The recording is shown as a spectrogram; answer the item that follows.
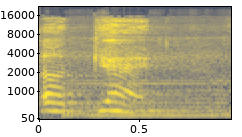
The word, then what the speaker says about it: again: We say again like N, as in pen or 10. Or hen.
